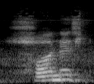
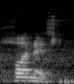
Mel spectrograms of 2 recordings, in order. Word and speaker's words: honest: don't pronounce it as honest. It is honest, ah. So the sound ah is vowel sound. So here we place an, an, because the sound is honest, not honest. H is silent here.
